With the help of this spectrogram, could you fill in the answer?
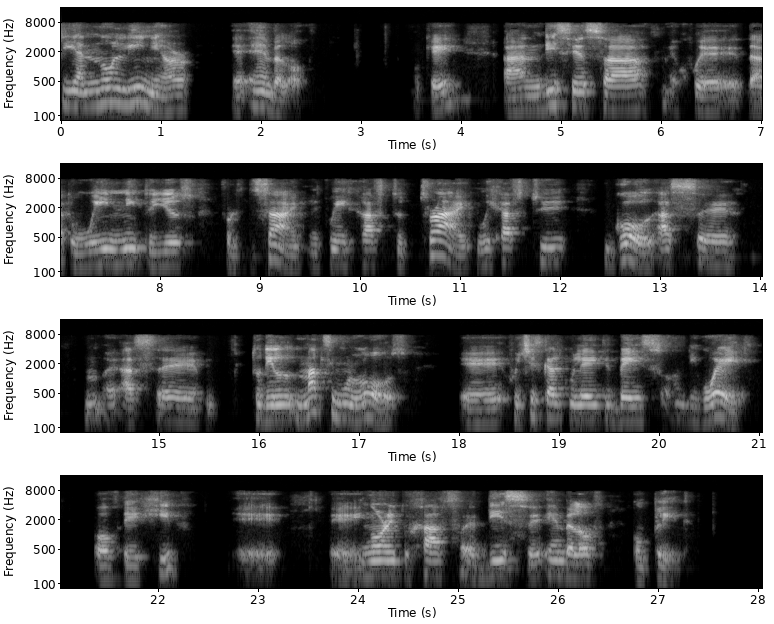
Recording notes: This is an audio version of the FGI webinar.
